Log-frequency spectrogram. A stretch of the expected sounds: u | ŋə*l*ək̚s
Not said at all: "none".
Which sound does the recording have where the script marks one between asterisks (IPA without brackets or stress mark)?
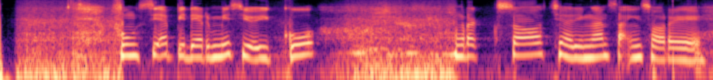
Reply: ɾ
